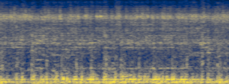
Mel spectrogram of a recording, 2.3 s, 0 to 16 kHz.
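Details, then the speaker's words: 1957–58 Berkeley SE328 barn find with a serviced Excelsior two-stroke twin, first run after years parked: busy, buzzy two-stroke rattle at a steady speed, even and unbroken like a lawnmower. It is running fine, pretty good, before being shut down. "not bad that's pretty good all right shut it down"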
